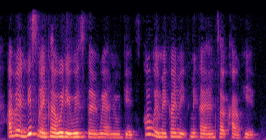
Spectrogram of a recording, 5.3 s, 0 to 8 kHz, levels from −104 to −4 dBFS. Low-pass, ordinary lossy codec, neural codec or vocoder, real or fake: 7.2 kHz; none; codec, 24 kHz, 0.9 kbps, WavTokenizer, small release; fake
